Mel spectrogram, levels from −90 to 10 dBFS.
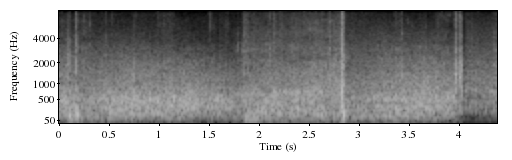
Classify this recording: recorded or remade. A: recorded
